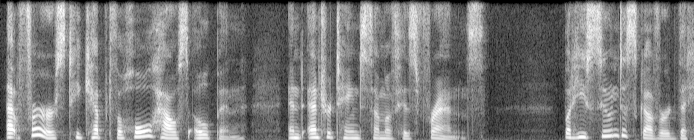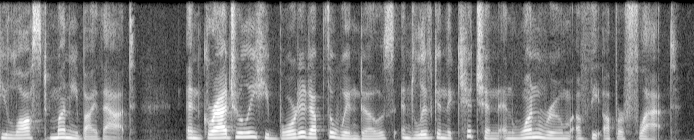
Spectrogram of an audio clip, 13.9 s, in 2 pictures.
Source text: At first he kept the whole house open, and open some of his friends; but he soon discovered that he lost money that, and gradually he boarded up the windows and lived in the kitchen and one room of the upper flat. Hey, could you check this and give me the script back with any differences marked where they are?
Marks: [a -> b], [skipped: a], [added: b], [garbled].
At first he kept the whole house open, and [open -> entertained] some of his friends; but he soon discovered that he lost money [added: by] that, and gradually he boarded up the windows and lived in the kitchen and one room of the upper flat.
